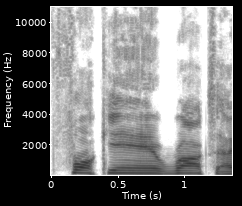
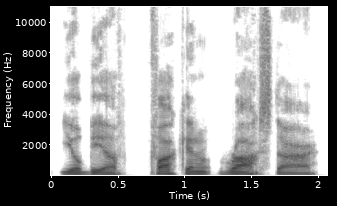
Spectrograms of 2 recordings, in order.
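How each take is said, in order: First: Drawn-out, higher attempt at his accent; attempted accent of Stoll. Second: Said in the usual way. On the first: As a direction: have a go at his accent, stretching the words. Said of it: "I can't do his fucking accent". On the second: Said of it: "Actually, he would be like".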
